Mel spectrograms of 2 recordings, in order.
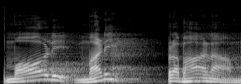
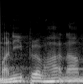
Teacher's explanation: प्र आ गया तो उसके पहले जो वर्ण है उस पर जोर देना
